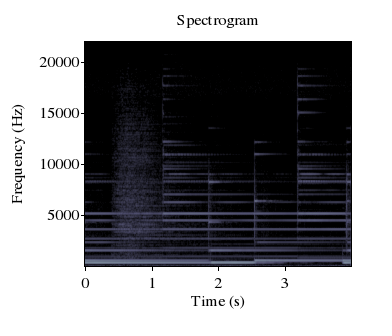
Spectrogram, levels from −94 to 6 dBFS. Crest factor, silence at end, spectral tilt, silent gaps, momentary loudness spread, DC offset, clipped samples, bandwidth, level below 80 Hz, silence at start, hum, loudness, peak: 14 dB; 0 s; -1 dB/octave; none; 5 LU; under 0.1%; under 0.1%; 20 kHz; -72 dBFS; 0 s; none; -44 LUFS; -30 dBFS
